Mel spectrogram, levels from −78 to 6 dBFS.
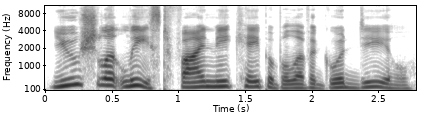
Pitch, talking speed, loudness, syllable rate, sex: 180 Hz, 235 wpm, -17 LUFS, 4.8 syllables/s, female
